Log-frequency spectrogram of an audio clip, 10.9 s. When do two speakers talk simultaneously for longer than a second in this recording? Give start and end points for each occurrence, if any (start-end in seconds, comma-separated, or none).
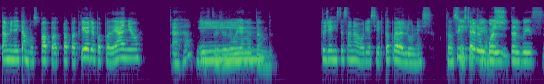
3.9-5.3, 9.0-10.2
